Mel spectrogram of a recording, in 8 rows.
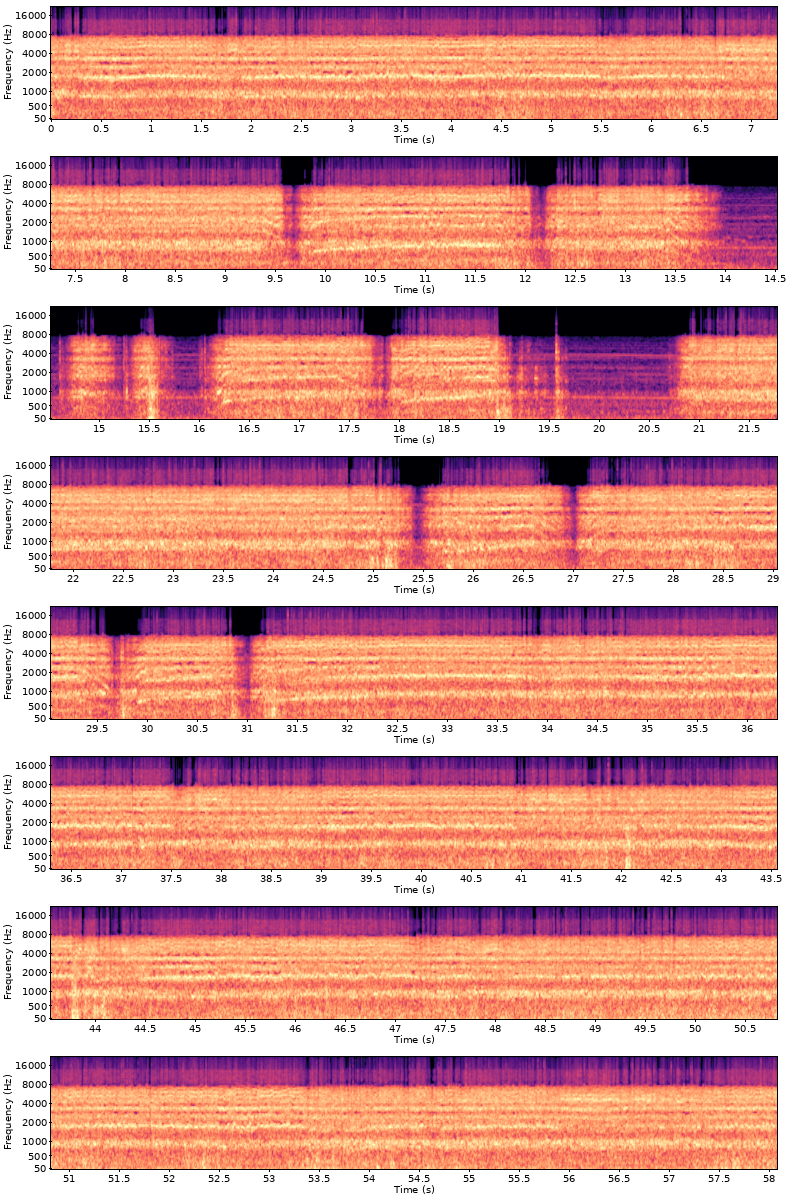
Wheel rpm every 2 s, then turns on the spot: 220, 220, 230, 220, 180, 180, 130, 30, 140, 100, 70, 210, 160, 150, 190, 140, 220, 220, 230, 220, 230, 220, 210, 230, 230, 230, 220, 220, 230.
none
